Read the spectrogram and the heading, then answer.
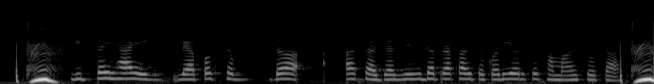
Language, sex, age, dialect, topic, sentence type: Marathi, female, 60-100, Southern Konkan, banking, statement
